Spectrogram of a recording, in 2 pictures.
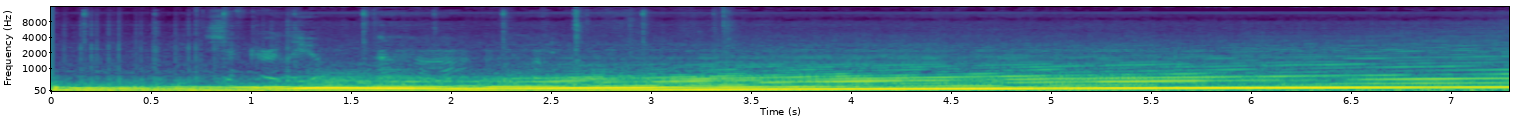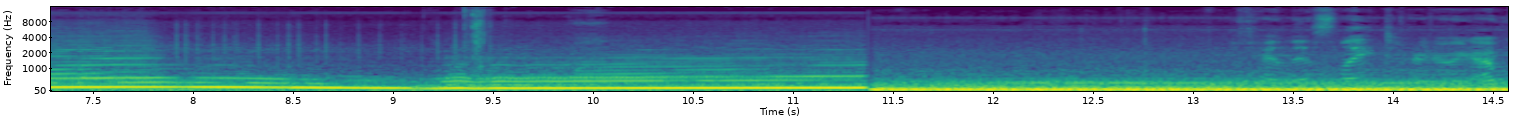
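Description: A manual-transmission car with a faulty second gear drives along, its engine droning loud and close as the revs climb and settle, then shifting early into a steadier, lower hum.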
